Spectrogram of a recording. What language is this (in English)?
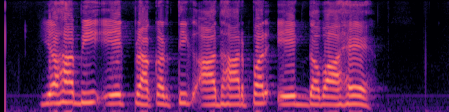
Hindi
